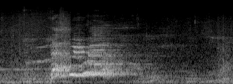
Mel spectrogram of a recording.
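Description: A short, loud vocal exclamation, about half a second in and lasting under a second.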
